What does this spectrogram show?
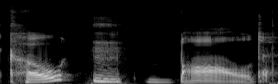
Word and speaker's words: kobold: rat person okay and according to wowpedia kobold is pronounced co bald cobalt bald ball now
